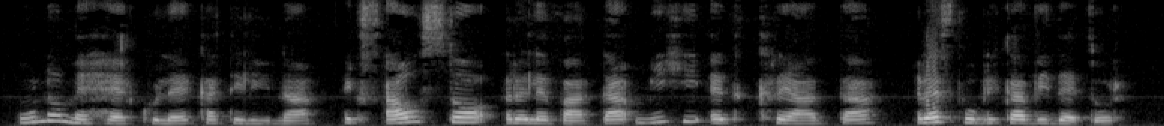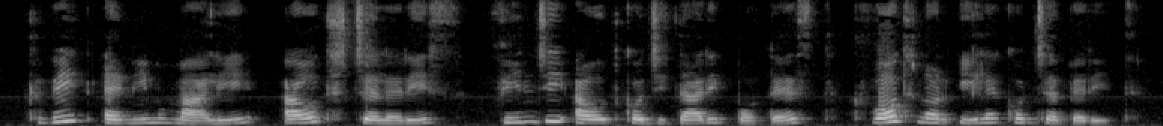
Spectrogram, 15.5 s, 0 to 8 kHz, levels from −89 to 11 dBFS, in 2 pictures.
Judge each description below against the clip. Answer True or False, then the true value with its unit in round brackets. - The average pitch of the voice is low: False (235 Hz)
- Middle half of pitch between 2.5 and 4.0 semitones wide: False (4.5 semitones)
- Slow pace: True (95 wpm)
